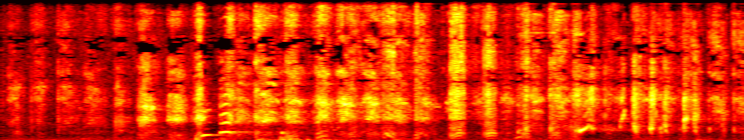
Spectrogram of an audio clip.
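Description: Laughter in quick, broken bursts, starting about a second in.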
